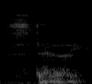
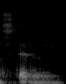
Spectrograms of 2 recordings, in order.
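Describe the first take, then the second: First: Barely audible, lower whisper; stealthy whisper. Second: Said in the usual way. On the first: A narrator's reading. Madman easing the door open in darkness, whispering. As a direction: whisper it, creeping in.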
